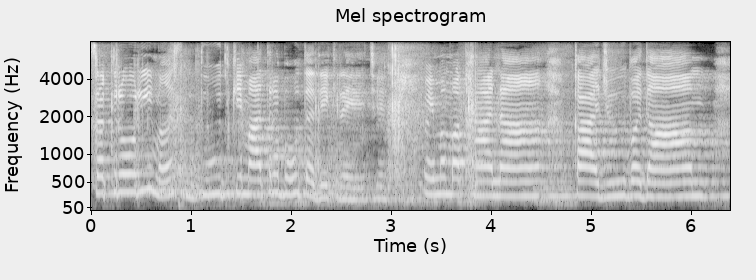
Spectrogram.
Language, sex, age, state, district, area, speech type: Maithili, female, 30-45, Bihar, Supaul, rural, spontaneous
